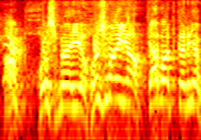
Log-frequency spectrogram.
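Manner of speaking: high, sharp, indignant rebuke; angry scolding. Acted. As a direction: snap at her to come to her senses. Husband scolding wife in quarrel. (गुस्से में डाँटते हुए)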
